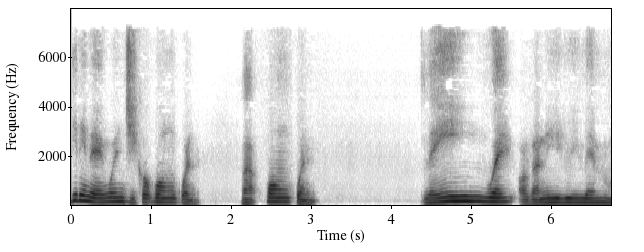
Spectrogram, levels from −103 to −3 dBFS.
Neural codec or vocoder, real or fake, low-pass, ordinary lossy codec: codec, 16 kHz in and 24 kHz out, 0.9 kbps, LongCat-Audio-Codec, fine tuned four codebook decoder; fake; 7.2 kHz; MP3, 48 kbps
